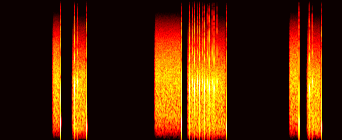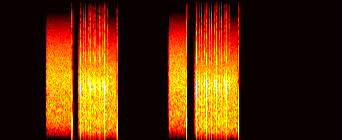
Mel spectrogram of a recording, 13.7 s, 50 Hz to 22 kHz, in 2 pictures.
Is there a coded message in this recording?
Yes: pulse dialling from 1.0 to 11.6 s, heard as a rotary dial, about 10 pulses a second. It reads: 1 6 1 6 7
